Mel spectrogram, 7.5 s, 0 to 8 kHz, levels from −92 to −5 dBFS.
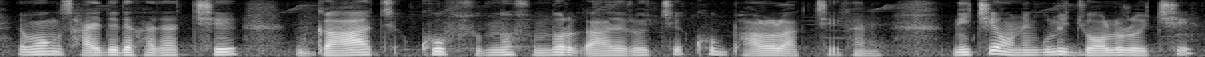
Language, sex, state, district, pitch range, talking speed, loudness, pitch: Bengali, male, West Bengal, Dakshin Dinajpur, 115-140 Hz, 145 wpm, -20 LUFS, 130 Hz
